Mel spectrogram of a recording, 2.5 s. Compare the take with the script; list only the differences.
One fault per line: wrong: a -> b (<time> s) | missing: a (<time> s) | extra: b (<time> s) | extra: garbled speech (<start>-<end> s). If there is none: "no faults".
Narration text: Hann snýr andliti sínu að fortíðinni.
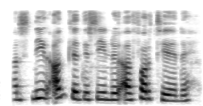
no faults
